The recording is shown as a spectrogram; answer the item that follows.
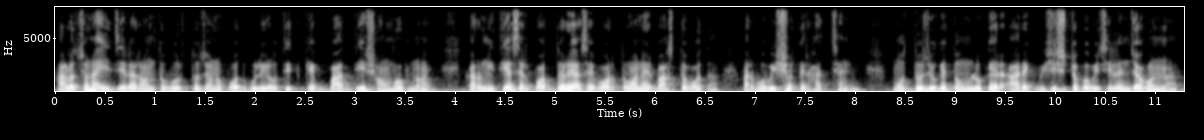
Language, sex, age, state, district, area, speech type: Bengali, male, 30-45, West Bengal, Purulia, urban, spontaneous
